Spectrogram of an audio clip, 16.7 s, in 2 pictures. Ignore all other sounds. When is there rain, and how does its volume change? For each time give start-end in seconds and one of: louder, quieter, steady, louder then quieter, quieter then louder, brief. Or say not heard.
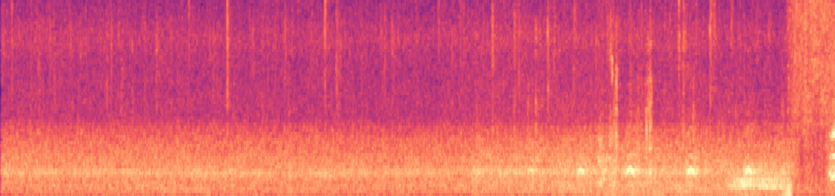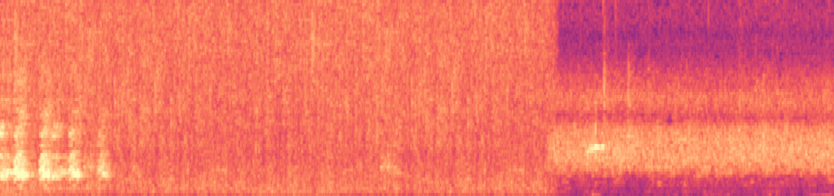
0.0-16.6 steady.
